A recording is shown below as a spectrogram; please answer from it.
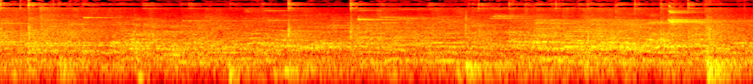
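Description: Table tennis ball clicking off bats and table in a large hall, with short high shoe squeaks on the wooden floor and a rally starting near the end.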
